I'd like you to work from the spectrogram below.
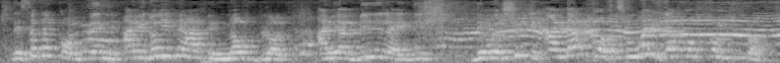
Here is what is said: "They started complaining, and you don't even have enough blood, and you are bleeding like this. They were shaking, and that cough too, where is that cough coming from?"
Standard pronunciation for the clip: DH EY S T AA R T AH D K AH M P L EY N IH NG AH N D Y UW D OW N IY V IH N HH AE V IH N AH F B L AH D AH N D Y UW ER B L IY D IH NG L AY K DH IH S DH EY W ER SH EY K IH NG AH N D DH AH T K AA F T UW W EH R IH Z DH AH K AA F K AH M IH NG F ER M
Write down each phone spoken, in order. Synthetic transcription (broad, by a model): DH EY S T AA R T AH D K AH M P EY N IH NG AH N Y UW D OW N IY V IH N HH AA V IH N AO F B L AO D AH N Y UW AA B IY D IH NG L AY K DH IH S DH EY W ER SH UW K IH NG AH N D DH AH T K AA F T UW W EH IH Z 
